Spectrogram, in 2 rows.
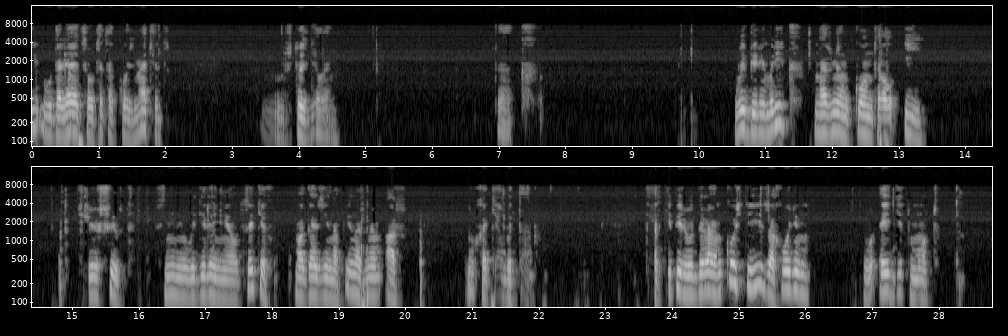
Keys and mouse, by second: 1.1 shift+middle click, 4.4 click, 9.7 click, 12.7 ctrl+i, 17.1 shift+click, 23.7 click, 25.5-27.0 drag, 27.2-28.3 middle drag.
